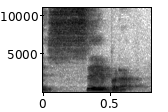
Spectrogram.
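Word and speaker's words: cebra: use ce instead example zebra in english is zebra we say sebra zero in spanish we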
